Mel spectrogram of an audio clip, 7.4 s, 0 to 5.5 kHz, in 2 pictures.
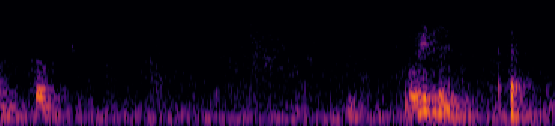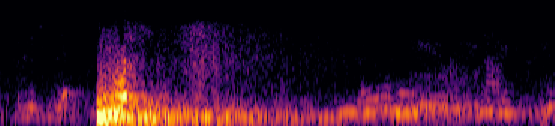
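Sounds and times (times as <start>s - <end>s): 
speech: 0.2s - 0.7s, 2.3s - 5.2s
rumbling, crackling tail of a firework burst: 4.3s - 6.3s
single loud firework salute burst booming: 4.3s - 6.3s.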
